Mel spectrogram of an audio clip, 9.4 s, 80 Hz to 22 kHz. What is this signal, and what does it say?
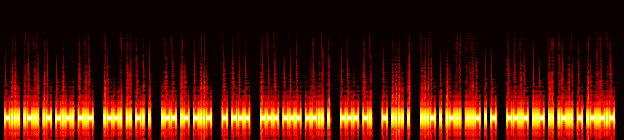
Morse code, heard as a keyed tone, about 50 wpm, 700 Hz. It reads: BLACK PINE WAX TO OOZE ON THE VELVET QUILT.
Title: Pangram Challenge v2 - 50wpm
